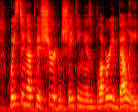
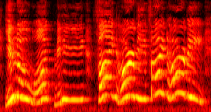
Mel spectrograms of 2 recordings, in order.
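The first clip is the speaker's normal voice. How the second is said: much higher, louder, slow sobbing whine; tearful whine; 13 semitones higher, 9 dB louder, slower than usual. A narrator's reading. Wendell pleading not to be eaten, sobbing whine. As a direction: whine through snot and tears. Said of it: "Wendell whined, all snot and tears".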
